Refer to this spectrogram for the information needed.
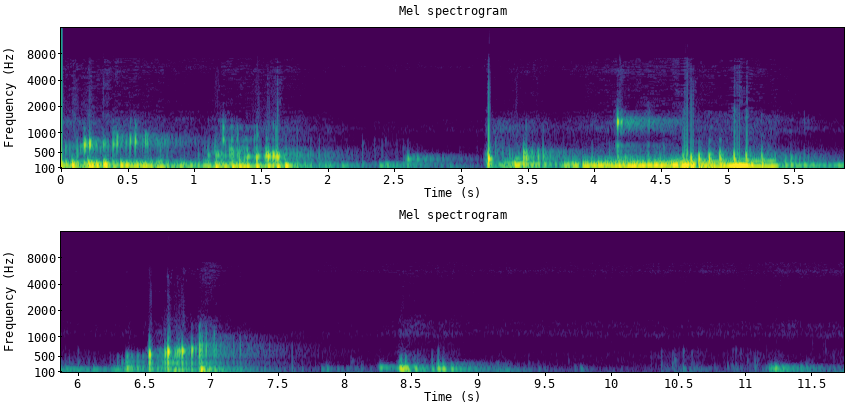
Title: Stomach growl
